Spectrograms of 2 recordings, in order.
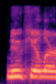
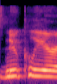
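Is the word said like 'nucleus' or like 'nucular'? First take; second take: nucular; nucleus. First: The word is said with a 'cu' in the middle. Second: The word is said like 'nucleus' plus 'ar'. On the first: The speaker calls it wrong. "makes you sound like somebody who doesn't know what they're talking about" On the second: The speaker calls it right. "having to do with nucleus"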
